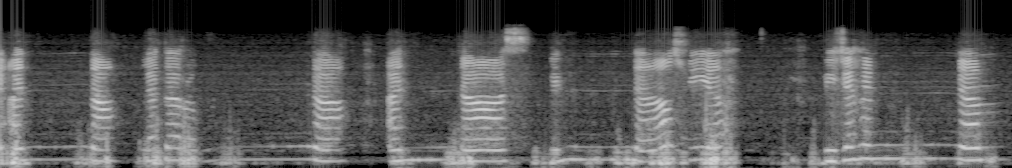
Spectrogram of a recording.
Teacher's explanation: Front part of the tongue से नून अदा होती है तो front part of the tongue भी यूज होगी, प्लस ये आपकी नोजल पार्ट भी यूज होगी।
